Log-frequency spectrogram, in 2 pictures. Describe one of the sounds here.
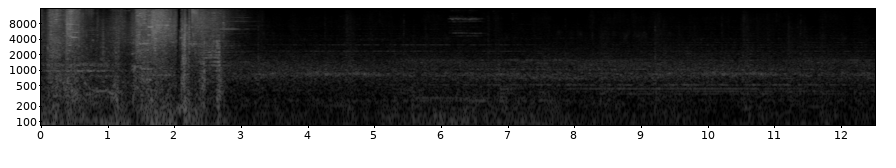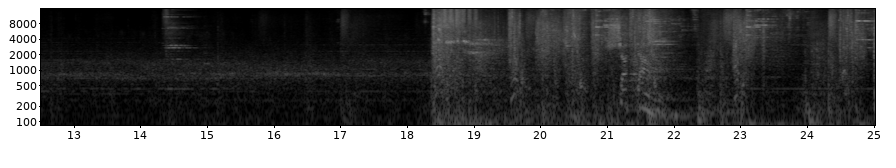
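Magic blasts and blows crash loudly in a fight.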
